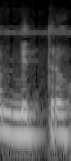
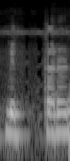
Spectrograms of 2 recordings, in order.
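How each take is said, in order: First: मित्र said as "mitra"; correct pronunciation. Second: मित्र said as "mit-tar"; wrong pronunciation. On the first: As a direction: keep tr together in मित्र, mitra. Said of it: "होता है". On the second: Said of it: "नहीं होता". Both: Shown as a demonstration.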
